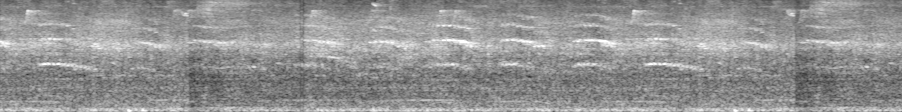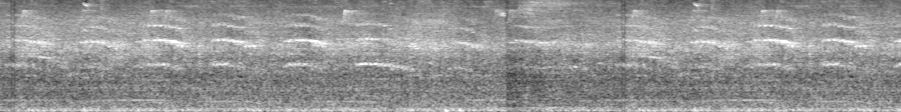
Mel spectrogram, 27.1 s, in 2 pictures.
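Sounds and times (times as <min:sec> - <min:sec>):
bird calling: 0:00.0 - 0:27.0
low background rumble: 0:00.0 - 0:27.0.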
